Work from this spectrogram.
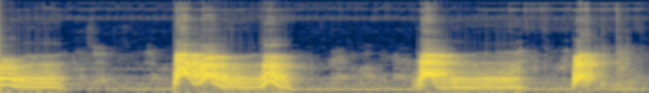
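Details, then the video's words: Household dogs barking at orbs, sending out deep, forceful barks, some drawn out and gruff, with long gaps between them and a constant low hum underneath. "My dogs barking at orbs"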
